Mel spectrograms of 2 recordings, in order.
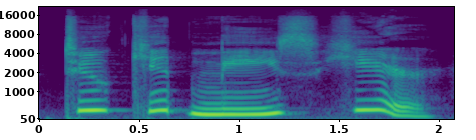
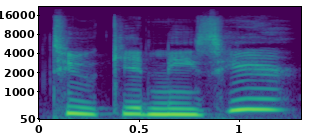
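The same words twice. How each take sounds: First: Put-on high, slow, drawn-out child voice; little kid punchline. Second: Lightly voiced child, higher pitch; little kid. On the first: Son delivers the punchline, slow high kid voice. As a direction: stretch it out slowly as a kid. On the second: Son points to his belly, high kid voice. Kid's joke answer, first take.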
